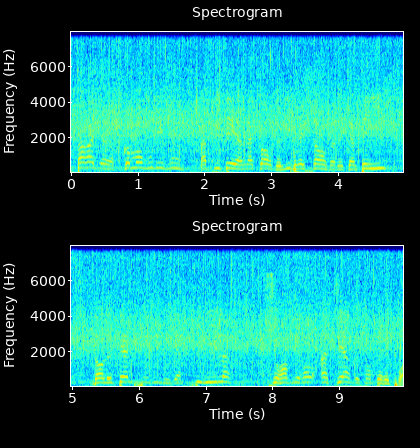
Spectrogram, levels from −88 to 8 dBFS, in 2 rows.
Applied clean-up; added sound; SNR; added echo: none; Frying (food); 2 dB; none.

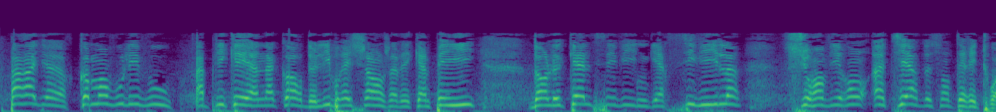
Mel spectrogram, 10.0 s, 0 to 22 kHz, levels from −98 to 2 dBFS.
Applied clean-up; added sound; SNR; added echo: none; none; none; none.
